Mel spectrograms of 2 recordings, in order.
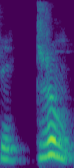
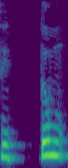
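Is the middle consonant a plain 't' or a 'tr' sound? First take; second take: tr; plain t. First: The middle consonant is a tr cluster. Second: The middle consonant is a plain doubled t. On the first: This is how Tamil speakers pronounce it. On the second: This is how it is written in Telugu books. "మామూలుగా తెలుగులో పుస్తకాలలో ఇక్కడ సిత్తుం అనుంటుంది"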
